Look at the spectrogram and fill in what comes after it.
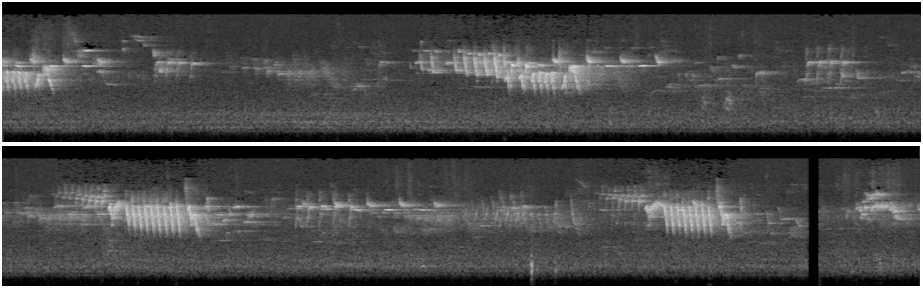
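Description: Birdsong: a bird repeats a long, loud trilling phrase about every eight seconds, with softer chirps in between.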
